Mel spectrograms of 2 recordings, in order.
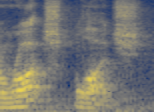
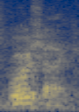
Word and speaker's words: Rorschach: the Rotch Splotch segment, and I know that's not how you pronounce it. Okay. Do you know how to pronounce it? It's Rorschach. Rorschach.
